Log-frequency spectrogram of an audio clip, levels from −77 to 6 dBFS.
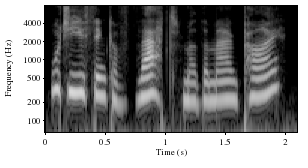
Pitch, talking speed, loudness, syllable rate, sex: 245 Hz, 230 wpm, -20 LUFS, 5.2 syllables/s, female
